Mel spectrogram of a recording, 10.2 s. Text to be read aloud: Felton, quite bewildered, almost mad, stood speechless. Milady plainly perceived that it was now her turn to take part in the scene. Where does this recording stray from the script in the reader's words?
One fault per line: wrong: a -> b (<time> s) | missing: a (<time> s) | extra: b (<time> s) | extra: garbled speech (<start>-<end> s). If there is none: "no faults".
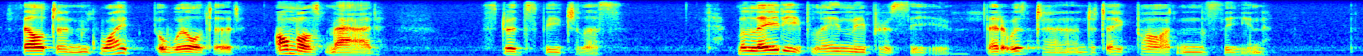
missing: now her (7.7 s)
